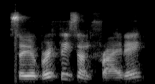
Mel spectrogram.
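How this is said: The voice rises at the end. The speaker is checking the information. "the intonation goes up"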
